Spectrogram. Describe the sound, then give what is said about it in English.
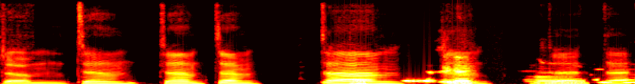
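A single voice imitates an acoustic guitar riff with a run of short, punchy sung syllables: four quick notes, a pause, then a longer rising and falling phrase, clear. “You walk into a guitar shop and this kid's playing it.”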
